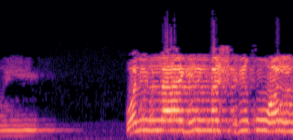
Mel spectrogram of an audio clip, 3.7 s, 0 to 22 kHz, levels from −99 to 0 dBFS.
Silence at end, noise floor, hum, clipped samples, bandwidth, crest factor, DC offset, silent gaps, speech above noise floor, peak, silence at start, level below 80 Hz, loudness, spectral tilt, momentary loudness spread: 0 s; -64 dBFS; none; under 0.1%; 9.8 kHz; 16 dB; under 0.1%; none; 50 dB; 0 dBFS; 0 s; -64 dBFS; -14 LUFS; -3.5 dB/octave; 19 LU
